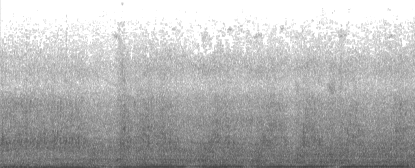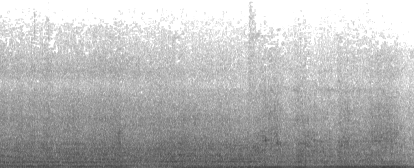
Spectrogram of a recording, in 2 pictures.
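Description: Star military truck's engine working hard on a sandy off-road track, its pitch rising and dropping several times as it is revved through the ruts, then holding steadier in the last few seconds as the truck drives close past.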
